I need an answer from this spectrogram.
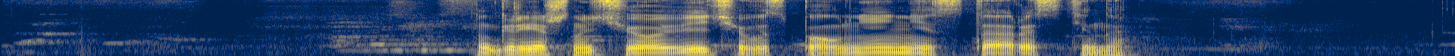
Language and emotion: Russian, neutral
